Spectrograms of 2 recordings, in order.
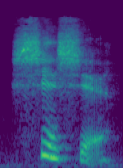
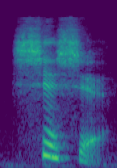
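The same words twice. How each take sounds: The two takes are said the same way.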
